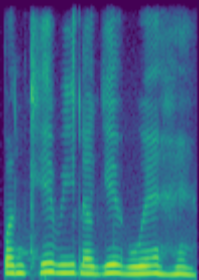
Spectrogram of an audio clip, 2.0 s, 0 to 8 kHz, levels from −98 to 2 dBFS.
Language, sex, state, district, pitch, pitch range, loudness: Hindi, female, Jharkhand, Garhwa, 220 Hz, 205-230 Hz, -15 LUFS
